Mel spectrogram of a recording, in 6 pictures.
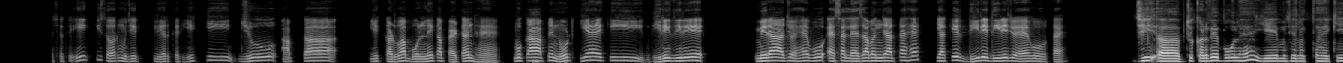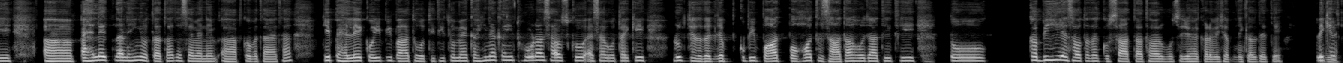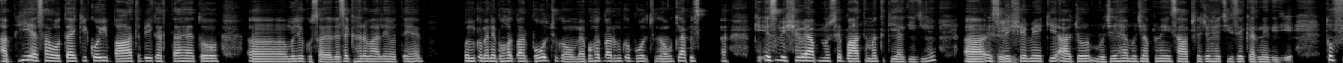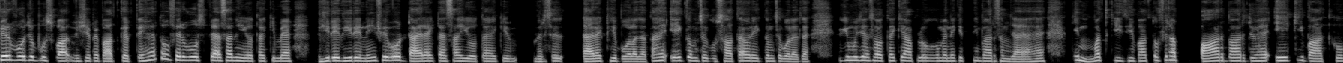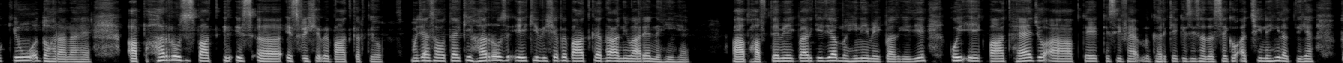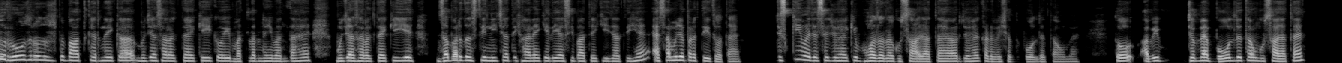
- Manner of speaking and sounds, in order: in English: "क्लियर"; in English: "पैटर्न"; in English: "नोट"; in English: "डायरेक्ट"; in English: "डायरेक्ट"
- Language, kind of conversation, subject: Hindi, advice, मैं गुस्से में बार-बार कठोर शब्द क्यों बोल देता/देती हूँ?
